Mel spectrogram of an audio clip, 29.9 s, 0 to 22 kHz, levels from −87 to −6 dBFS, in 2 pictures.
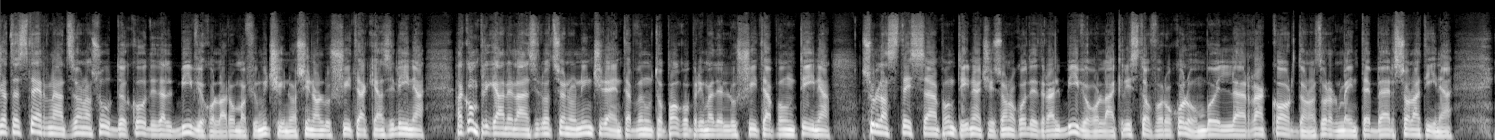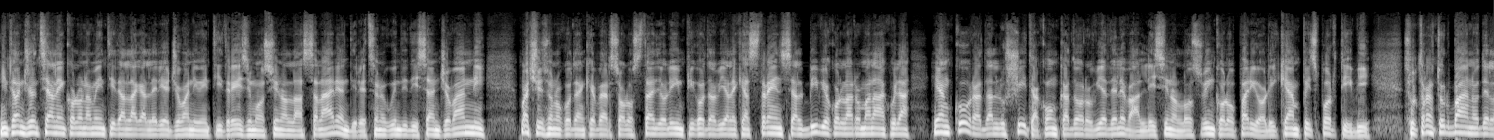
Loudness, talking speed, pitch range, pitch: -16 LUFS, 185 wpm, 105-125 Hz, 115 Hz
